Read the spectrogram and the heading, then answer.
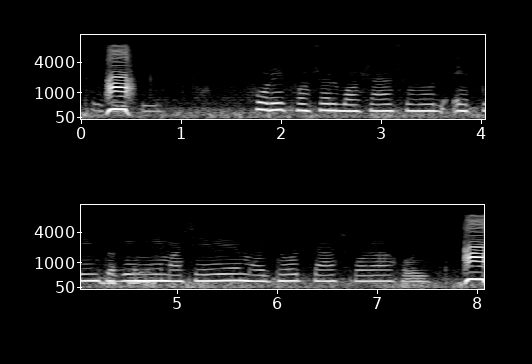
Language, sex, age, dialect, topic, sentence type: Bengali, female, 25-30, Rajbangshi, agriculture, statement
